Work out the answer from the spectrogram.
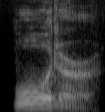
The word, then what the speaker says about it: water: In water, we say this is a flap T, which means that it's pronounced just similar to a D sound. Water, water, water, water.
